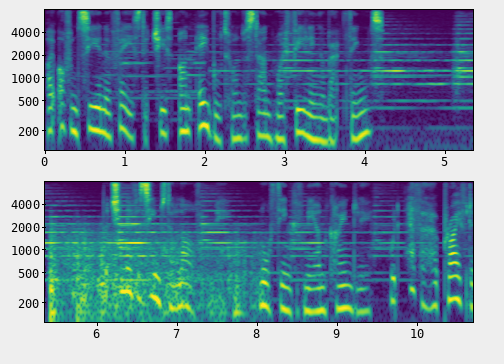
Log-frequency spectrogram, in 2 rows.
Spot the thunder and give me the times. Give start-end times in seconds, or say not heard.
5.3-8.2.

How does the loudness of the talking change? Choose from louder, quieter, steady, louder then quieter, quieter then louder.
steady.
